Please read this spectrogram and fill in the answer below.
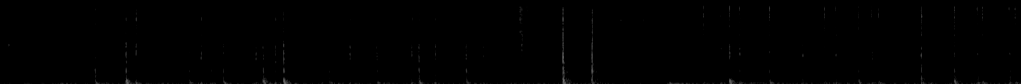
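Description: Faint, irregular clicks and taps of a stylus tip on a tablet screen while handwriting, several a second.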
